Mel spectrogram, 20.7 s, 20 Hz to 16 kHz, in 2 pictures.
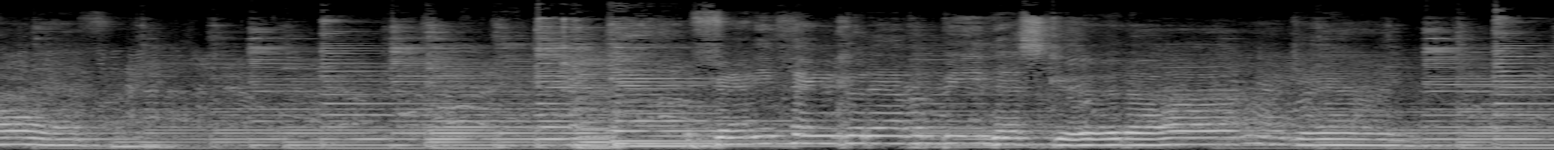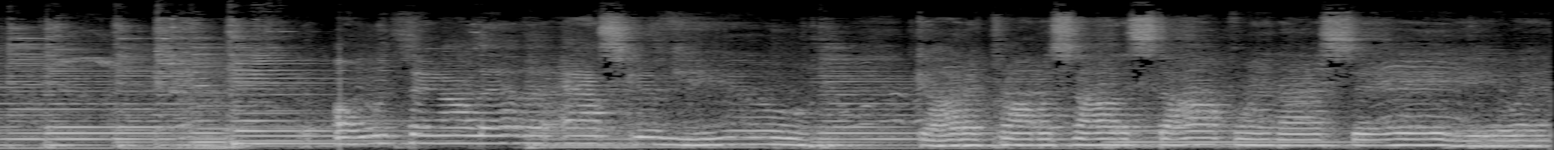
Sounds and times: Music: 0.0s - 20.7s.

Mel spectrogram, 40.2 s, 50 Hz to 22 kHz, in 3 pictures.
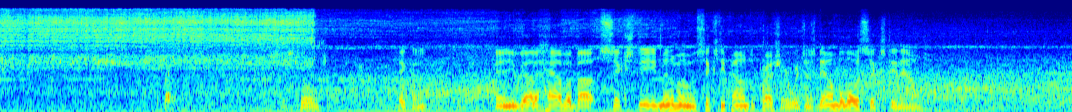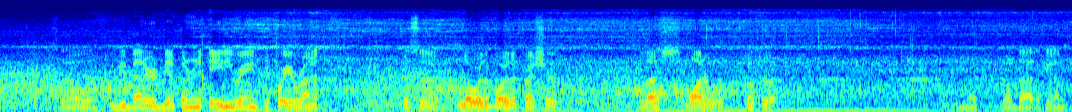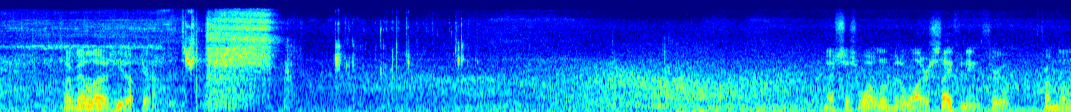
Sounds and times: Steam: 0.0s - 11.7s, 14.1s - 30.4s
Speech: 3.4s - 4.1s, 4.9s - 5.4s, 6.2s - 11.6s, 14.1s - 17.4s, 18.4s - 20.5s, 21.4s - 23.2s, 25.3s - 26.8s, 27.6s - 28.8s, 37.1s - 40.1s.

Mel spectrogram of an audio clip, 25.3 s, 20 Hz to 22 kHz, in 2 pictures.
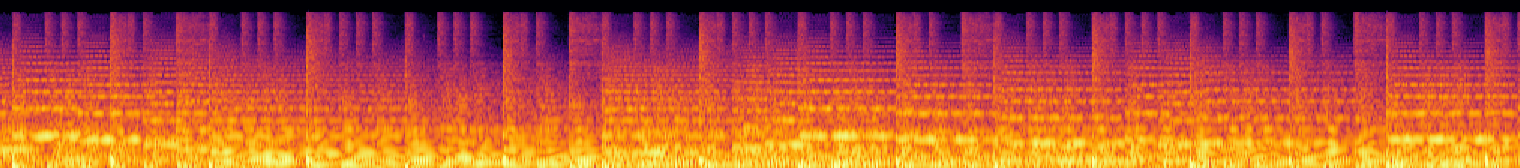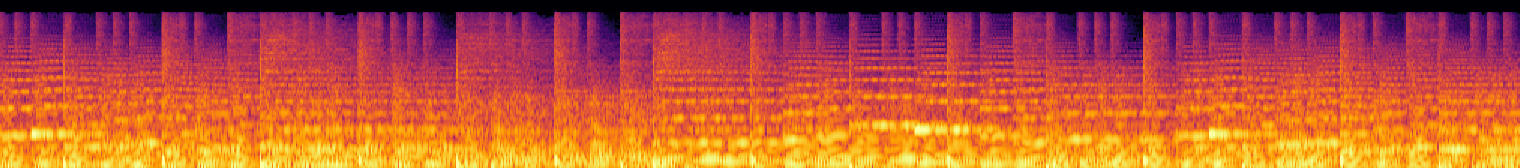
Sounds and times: Background music: 0.0s - 25.3s.

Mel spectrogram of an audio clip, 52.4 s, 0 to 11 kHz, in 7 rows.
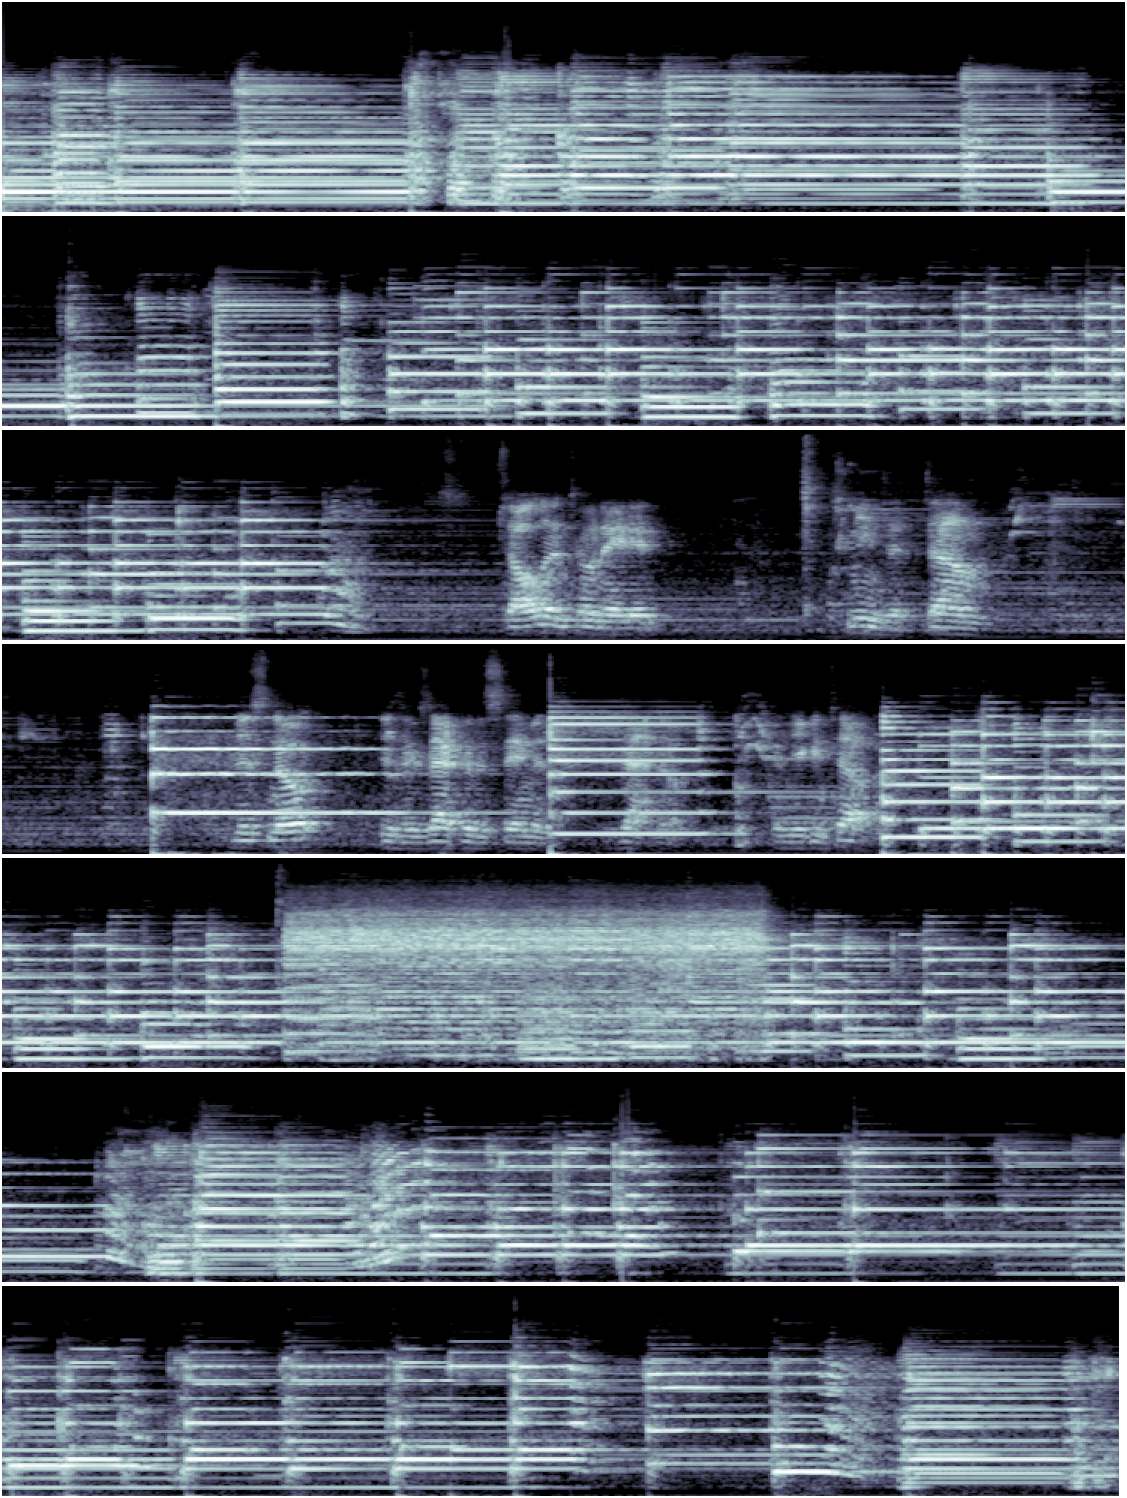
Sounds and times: Electric guitar: 0.0s - 52.3s
Speech: 18.3s - 19.4s, 20.5s - 21.6s, 24.0s - 27.0s, 27.6s - 28.4s.

